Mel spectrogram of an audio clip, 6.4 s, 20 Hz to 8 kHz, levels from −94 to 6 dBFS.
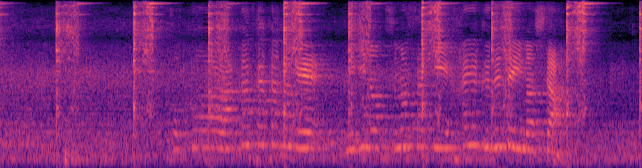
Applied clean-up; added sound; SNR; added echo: none; Cutlery, silverware; -1 dB; reverberation time 0.8 s.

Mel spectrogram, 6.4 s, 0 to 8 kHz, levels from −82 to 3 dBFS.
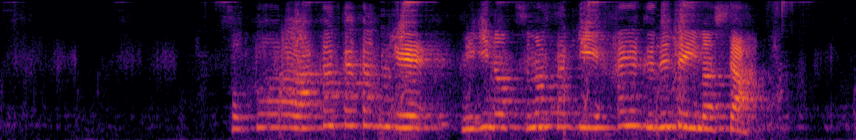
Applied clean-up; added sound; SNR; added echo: neural separator model SepFormer DNS4.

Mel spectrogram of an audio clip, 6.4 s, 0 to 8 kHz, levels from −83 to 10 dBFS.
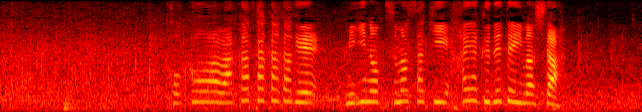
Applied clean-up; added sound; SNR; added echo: none; none; none; none.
